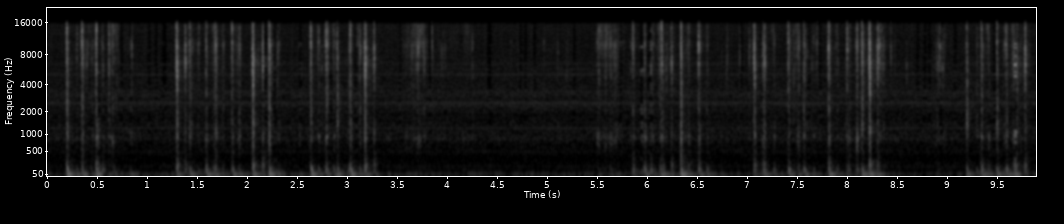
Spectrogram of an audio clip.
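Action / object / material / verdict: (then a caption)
tap / plastic laptop keyboard / plastic / none. Bare fingertips type rapid taps on a backlit laptop keyboard with plastic keycaps. Quick bursts of short, crisp clicks and clacks, each with a soft low thud, come in flurries separated by a brief quiet pause in the middle.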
